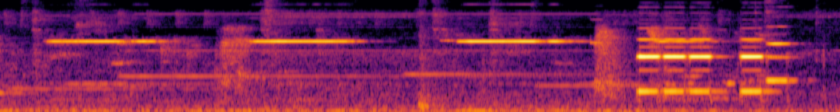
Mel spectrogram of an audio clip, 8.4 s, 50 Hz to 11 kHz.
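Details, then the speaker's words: Pulse oximeter alarm on a Masimo SAT801: steady electronic tones, then a run of loud repeated alarm beeps with room noise. "Alarm settings are made from this button. The alarm sound of the device is loud enough to be heard from anywhere."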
